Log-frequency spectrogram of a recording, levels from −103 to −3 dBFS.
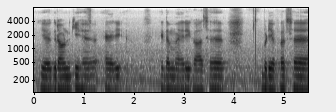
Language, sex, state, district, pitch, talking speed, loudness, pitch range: Hindi, male, Rajasthan, Churu, 120 Hz, 130 wpm, -18 LUFS, 120-125 Hz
